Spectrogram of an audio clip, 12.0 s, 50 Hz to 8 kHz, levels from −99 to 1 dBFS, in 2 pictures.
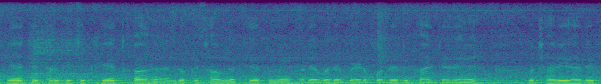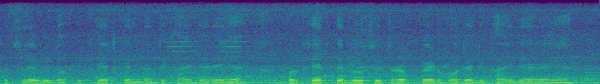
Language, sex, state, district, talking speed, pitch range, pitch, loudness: Hindi, male, Maharashtra, Nagpur, 215 wpm, 120-130 Hz, 125 Hz, -23 LUFS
